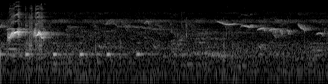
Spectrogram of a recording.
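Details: An Indian pitta calls to its partner with two loud clear whistled notes half a second apart. Faint thin bird notes and soft background noise follow.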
